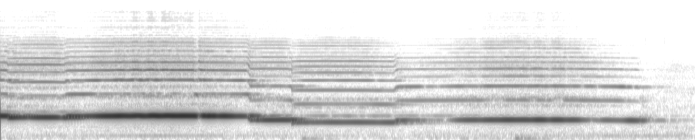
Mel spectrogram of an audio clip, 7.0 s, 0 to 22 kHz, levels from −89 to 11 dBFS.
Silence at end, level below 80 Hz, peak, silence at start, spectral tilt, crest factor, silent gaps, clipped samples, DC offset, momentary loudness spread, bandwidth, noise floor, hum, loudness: 0.5 s; -70 dBFS; -8 dBFS; 0 s; -0.5 dB/octave; 12 dB; none; under 0.1%; under 0.1%; 20 LU; 7.2 kHz; -52 dBFS; none; -19 LUFS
